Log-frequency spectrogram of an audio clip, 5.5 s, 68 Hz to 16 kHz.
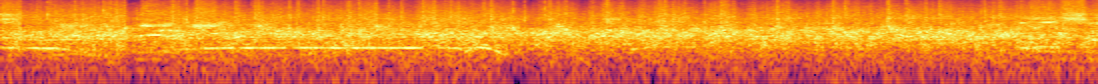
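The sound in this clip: Loud, sustained audience applause and crowd noise at a Special Olympics 50th anniversary event, dense clapping that stays at full strength throughout.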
